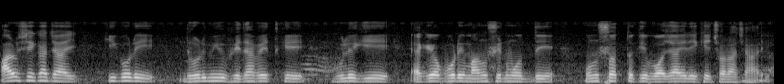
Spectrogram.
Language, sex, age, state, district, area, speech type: Bengali, female, 30-45, West Bengal, Purba Bardhaman, urban, spontaneous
